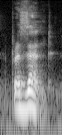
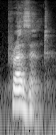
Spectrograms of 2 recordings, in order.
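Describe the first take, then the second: First: The stress is on the second syllable. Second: The stress is on the first syllable. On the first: It is a verb. "let me present to you" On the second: It is a noun. "I need to buy a present for my uncle"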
